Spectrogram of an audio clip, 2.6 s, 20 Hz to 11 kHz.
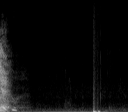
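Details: Sneezing during a cold in a person with asthma, chest tightness making sneezing fits painful, 3 days of sinus pressure and 2 days of fever; a loud, abrupt explosive burst of air then a short low thump.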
